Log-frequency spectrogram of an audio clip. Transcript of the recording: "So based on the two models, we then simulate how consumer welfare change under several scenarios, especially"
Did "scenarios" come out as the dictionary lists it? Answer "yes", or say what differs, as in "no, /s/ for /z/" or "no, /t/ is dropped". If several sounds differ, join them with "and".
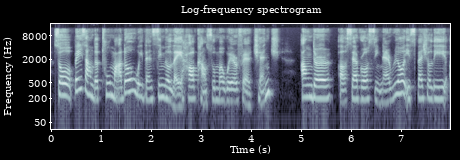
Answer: no, /z/ is dropped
